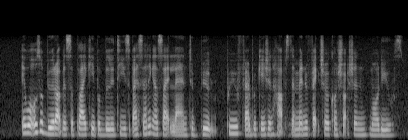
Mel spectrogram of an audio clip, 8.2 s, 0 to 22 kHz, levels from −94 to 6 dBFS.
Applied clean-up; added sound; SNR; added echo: none; none; none; none.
